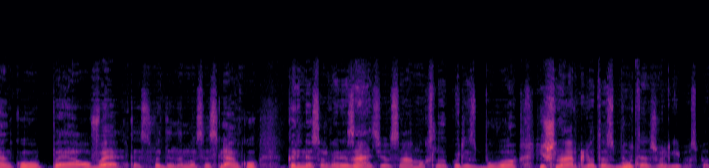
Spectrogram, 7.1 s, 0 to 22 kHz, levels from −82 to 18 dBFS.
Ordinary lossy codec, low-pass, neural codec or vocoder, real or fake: Opus, 64 kbps; 14.4 kHz; vocoder, 44.1 kHz, 128 mel bands, Pupu-Vocoder; fake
